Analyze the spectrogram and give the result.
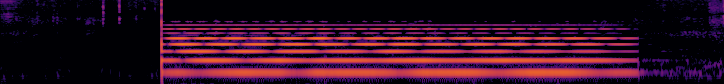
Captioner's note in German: Gong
